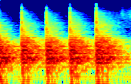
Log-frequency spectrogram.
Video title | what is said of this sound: Surface Laminate Repair | If you tap on the bad laminate, it's a much different sound.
